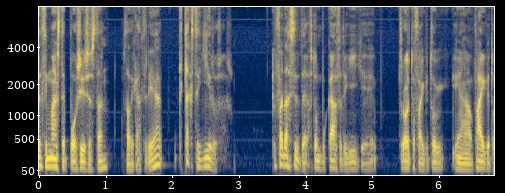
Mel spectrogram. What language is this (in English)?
Greek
